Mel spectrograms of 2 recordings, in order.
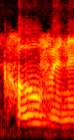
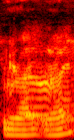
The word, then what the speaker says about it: Coven: I want my band Coven," which is Coven in Europe. They pronounce it Coven.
